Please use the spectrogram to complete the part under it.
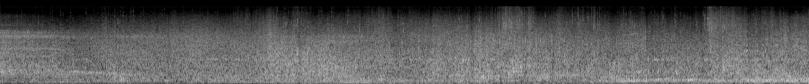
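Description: Small waves wash onto a pebble shore.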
